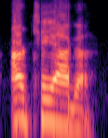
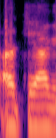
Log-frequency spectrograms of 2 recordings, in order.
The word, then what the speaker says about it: Arteaga: Arteaga, that's how you say it, Arteaga.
